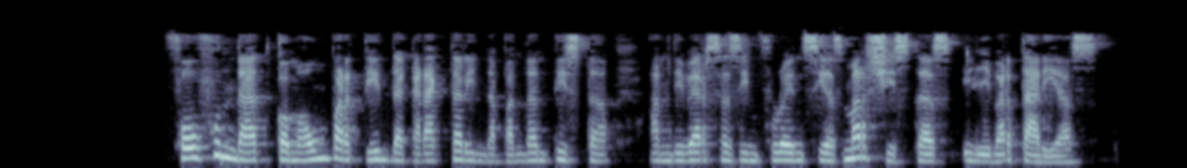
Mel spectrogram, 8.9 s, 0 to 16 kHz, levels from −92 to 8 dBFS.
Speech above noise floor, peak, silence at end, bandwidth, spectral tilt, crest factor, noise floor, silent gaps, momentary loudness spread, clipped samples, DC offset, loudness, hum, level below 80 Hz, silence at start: over 72 dB; 0 dBFS; 0.65 s; 8 kHz; -3 dB/octave; 18 dB; under -90 dBFS; none; 9 LU; under 0.1%; under 0.1%; -17 LUFS; none; -58 dBFS; 1.25 s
